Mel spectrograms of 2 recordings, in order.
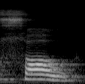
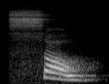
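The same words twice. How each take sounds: First: The final L is pronounced as a clear L. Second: The final L sounds like a U. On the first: "Algumas pessoas falam sol" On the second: "tenho a letra L, mas o fonema é de U"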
